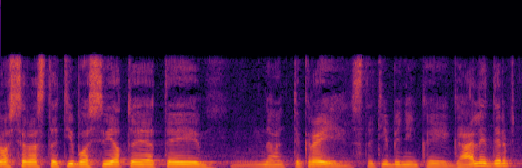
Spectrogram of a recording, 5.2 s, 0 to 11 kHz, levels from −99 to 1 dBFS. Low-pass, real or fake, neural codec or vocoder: 7.2 kHz; real; none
